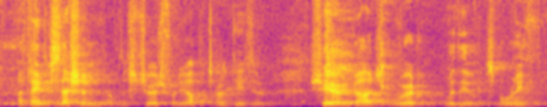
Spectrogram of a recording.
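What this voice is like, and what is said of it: Massachusetts accent. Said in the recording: “I come from Massachusetts, so as I preach this morning, you will notice an accent”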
